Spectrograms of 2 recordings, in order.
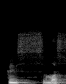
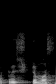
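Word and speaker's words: Christmas: Fasten क्रिसमस होगा। क्रिस्टमस मत पढ़िएगा। ठीक है? क्योंकि यहां पे टी साइलेंट होगा।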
